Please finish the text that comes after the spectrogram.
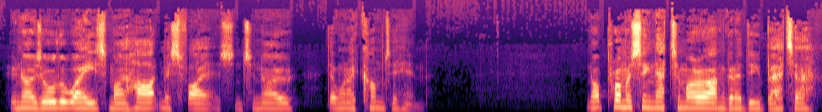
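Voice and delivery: ordinary talk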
